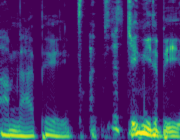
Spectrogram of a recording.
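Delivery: put-on rude, loud, disrespectful delivery. Imitating the woman in the video handing over the bill: imitating a disrespectful tone. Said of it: "she just said it in that video".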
